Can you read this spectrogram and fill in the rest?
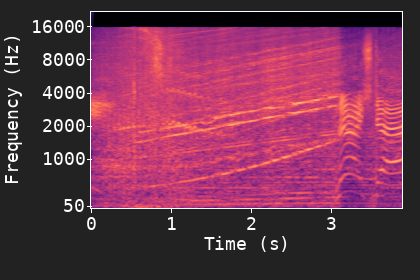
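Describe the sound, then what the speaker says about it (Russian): Cartoon rocket engines start up with a steady roaring, rising whine that swoops and warbles near the end, loud and continuous over music. "Звездные гонщики, запускайте ракетные двигатели!"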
